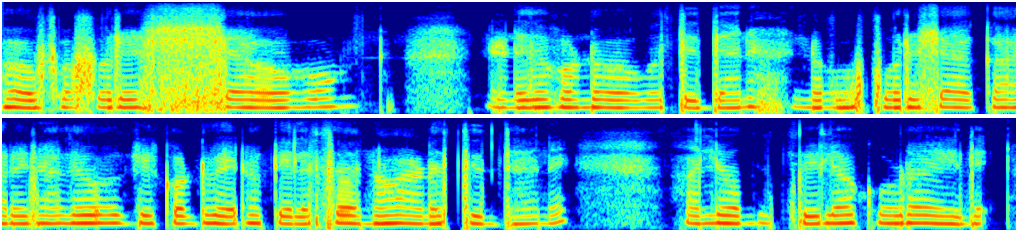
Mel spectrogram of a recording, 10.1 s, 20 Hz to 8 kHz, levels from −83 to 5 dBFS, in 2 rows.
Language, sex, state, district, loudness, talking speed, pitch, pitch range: Kannada, female, Karnataka, Mysore, -13 LUFS, 90 wpm, 205 Hz, 200-210 Hz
